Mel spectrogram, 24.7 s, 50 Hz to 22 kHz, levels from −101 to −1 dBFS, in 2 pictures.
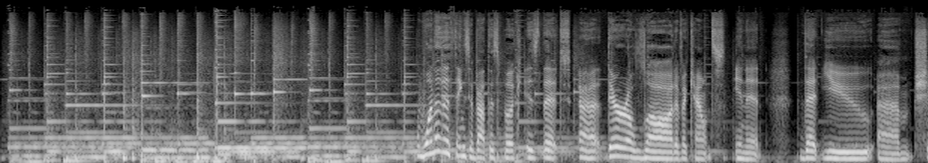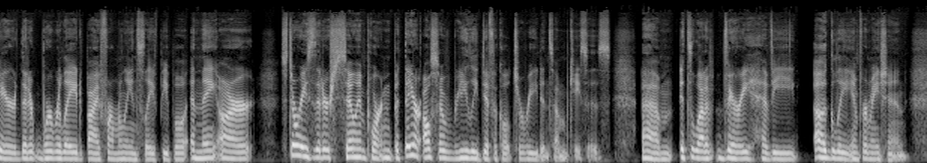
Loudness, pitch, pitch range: -21 LUFS, 160 Hz, 135-175 Hz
